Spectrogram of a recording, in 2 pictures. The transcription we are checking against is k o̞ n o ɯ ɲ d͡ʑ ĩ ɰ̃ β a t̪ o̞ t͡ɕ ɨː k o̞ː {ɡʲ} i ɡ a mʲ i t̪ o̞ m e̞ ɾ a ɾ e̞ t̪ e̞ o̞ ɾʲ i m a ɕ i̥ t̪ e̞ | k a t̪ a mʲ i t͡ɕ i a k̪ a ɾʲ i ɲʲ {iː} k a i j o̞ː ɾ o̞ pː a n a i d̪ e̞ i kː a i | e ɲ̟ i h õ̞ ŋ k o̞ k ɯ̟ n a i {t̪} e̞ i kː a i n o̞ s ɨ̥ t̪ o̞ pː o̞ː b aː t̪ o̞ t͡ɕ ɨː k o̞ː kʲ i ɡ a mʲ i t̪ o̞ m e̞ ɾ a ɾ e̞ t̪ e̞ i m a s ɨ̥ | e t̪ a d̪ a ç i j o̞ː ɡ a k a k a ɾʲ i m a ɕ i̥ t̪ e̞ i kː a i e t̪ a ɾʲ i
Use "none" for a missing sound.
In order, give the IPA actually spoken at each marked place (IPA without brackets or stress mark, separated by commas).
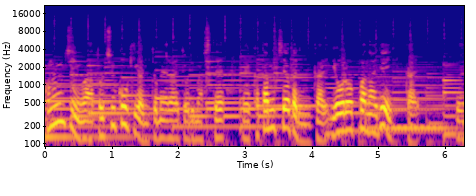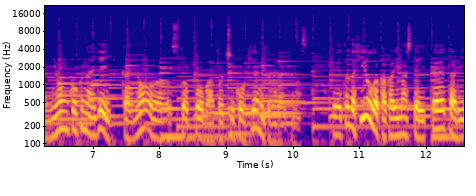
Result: kʲ, i, d̪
